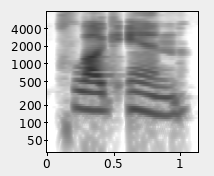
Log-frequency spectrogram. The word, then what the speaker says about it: plug in: So notice the pronunciation of plug in. If I say it like that, plug in, there creates a division between those two words. There's a pause, right? So what I do is I transfer that G, G, to the in, and I say plug in, plug in, gin, plug in. And then you say them as one word.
